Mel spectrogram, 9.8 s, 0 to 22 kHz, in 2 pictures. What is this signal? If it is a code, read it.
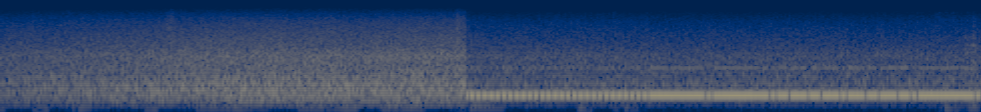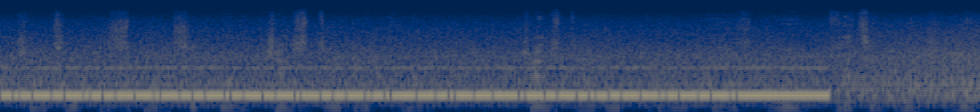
PSK31 (31.25 baud), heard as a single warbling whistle, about 610 Hz, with radio static and speech in English.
